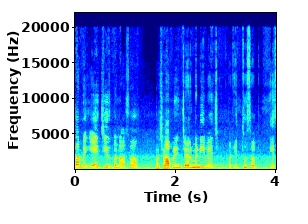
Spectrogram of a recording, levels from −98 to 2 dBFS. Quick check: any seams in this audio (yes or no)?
no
